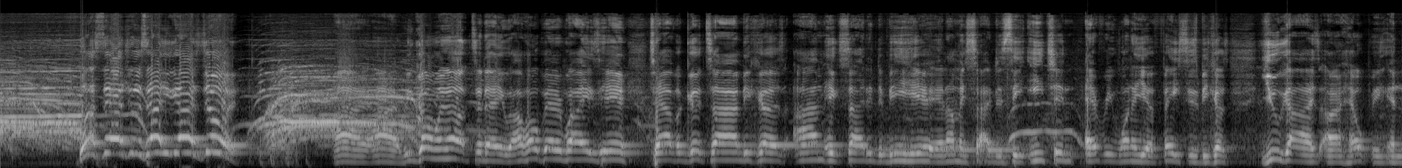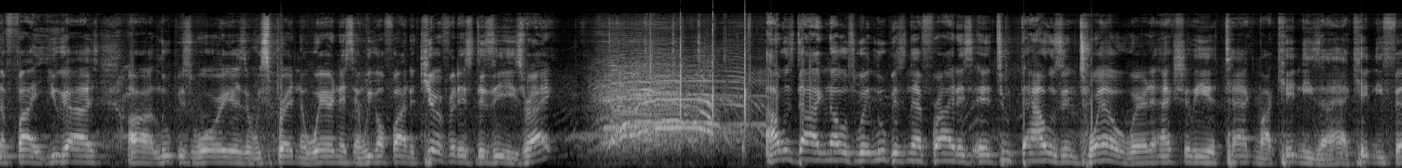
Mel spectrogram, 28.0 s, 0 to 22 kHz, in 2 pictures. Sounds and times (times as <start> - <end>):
Male speech, man speaking: 0.8 - 2.4, 3.4 - 19.6, 21.7 - 28.0
Narration, monologue: 3.3 - 19.7, 21.7 - 28.0.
